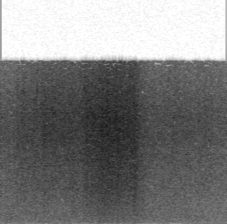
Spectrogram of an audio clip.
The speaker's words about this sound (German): Die Brandung des Indischen Ozeans. Wellen brechen sich am Strand von Port Alfred am östlichen Kap von Südafrika.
